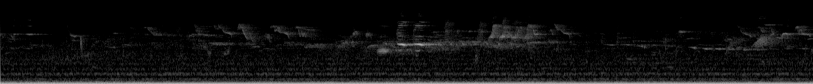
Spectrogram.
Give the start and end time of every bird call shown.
0.1s-0.6s: Iiwi (Drepanis coccinea)
4.0s-4.4s: Iiwi (Drepanis coccinea)
6.1s-8.1s: Apapane (Himatione sanguinea)

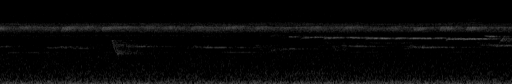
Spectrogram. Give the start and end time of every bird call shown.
0.1s-5.1s: Hauxwell's Thrush (Turdus hauxwelli)
0.9s-1.5s: Solitary Black Cacique (Cacicus solitarius)
2.4s-5.1s: Amazonian Grosbeak (Cyanoloxia rothschildii)

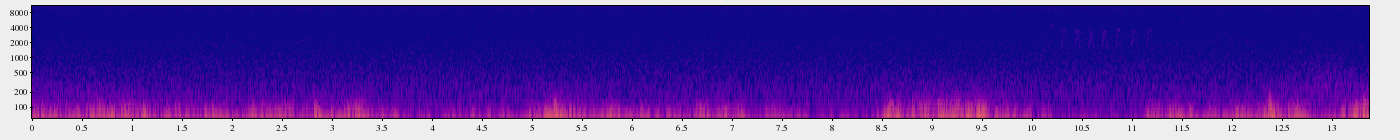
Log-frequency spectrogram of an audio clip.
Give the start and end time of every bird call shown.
10.2s-11.3s: White-crowned Sparrow (Zonotrichia leucophrys)

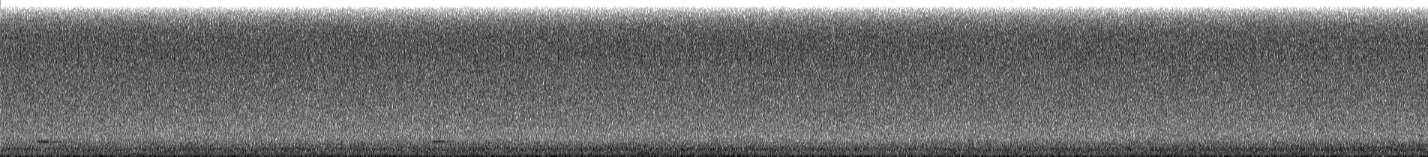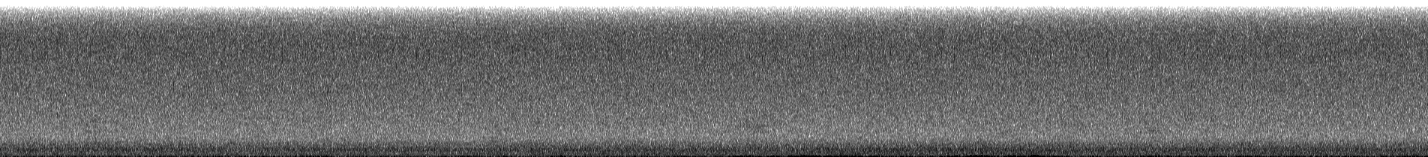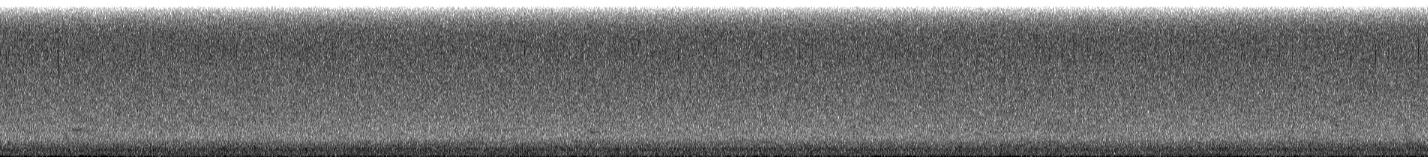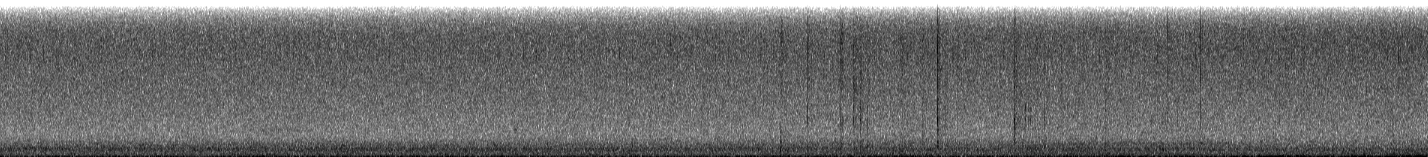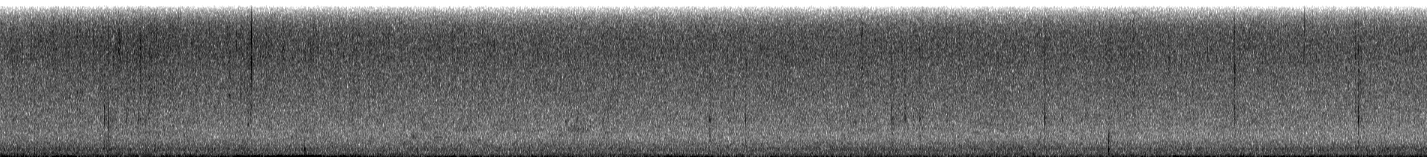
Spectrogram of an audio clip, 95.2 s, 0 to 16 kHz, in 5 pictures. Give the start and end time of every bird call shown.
0.4s-0.9s: unidentified bird
5.7s-6.0s: unidentified bird

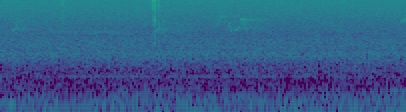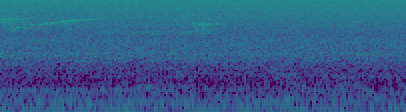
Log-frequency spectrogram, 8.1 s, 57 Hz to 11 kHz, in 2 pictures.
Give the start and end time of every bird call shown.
0.0s-8.1s: Red-eyed Vireo (Vireo olivaceus)

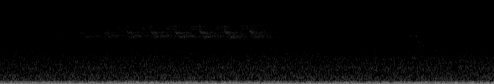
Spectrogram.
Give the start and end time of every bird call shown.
0.2s-2.9s: Ovenbird (Seiurus aurocapilla)

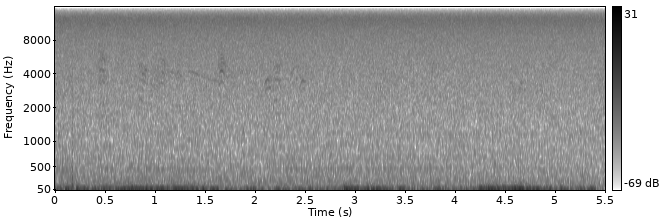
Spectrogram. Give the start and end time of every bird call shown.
0.4s-0.5s: Hawaii Amakihi (Chlorodrepanis virens)
0.8s-1.1s: Hawaii Amakihi (Chlorodrepanis virens)
1.6s-1.7s: Hawaii Amakihi (Chlorodrepanis virens)
2.1s-2.3s: Hawaii Amakihi (Chlorodrepanis virens)

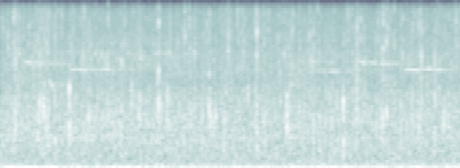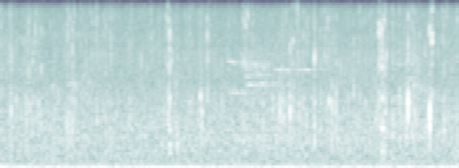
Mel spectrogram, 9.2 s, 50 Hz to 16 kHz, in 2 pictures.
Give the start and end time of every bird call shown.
0.0s-8.0s: Black-capped Chickadee (Poecile atricapillus)
6.7s-7.8s: Wood Thrush (Hylocichla mustelina)

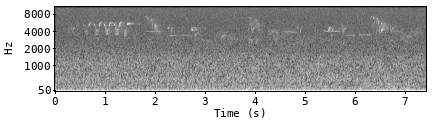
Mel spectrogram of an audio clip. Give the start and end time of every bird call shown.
0.1s-1.7s: MacGillivray's Warbler (Geothlypis tolmiei)
1.8s-2.7s: Mountain Chickadee (Poecile gambeli)
1.8s-3.2s: Dusky Flycatcher (Empidonax oberholseri)
5.3s-7.3s: Mountain Chickadee (Poecile gambeli)

